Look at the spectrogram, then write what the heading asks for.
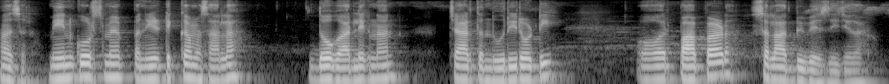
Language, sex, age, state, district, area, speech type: Hindi, male, 30-45, Madhya Pradesh, Jabalpur, urban, spontaneous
